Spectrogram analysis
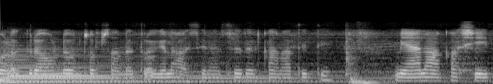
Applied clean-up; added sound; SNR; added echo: none; Guitar; 3 dB; reverberation time 0.2 s.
